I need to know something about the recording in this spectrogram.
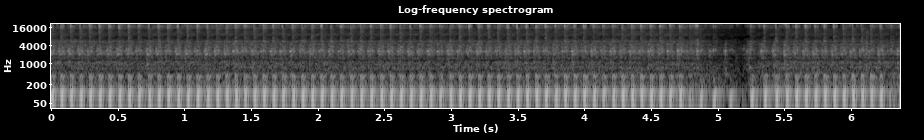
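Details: Yamaha Breeze 125 (Grizzly 125) single, first start after two years in storage: fast, slightly uneven thumping with a brief stumble midway; rough running with hiccups expected from sitting, cause not confirmed.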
